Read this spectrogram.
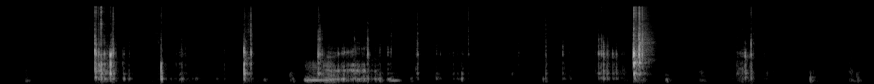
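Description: Small glass beads click and tap against a hard surface.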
